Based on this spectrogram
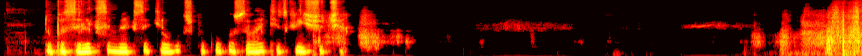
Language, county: Lithuanian, Marijampolė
